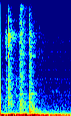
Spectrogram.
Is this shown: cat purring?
no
